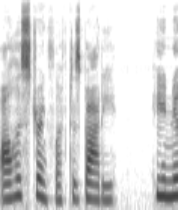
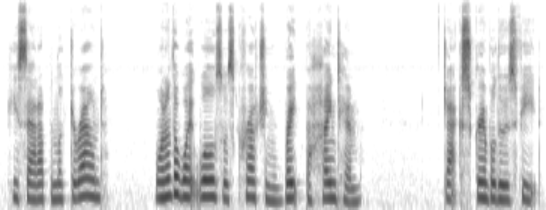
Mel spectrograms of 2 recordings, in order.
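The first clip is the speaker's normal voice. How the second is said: usual speaking voice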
